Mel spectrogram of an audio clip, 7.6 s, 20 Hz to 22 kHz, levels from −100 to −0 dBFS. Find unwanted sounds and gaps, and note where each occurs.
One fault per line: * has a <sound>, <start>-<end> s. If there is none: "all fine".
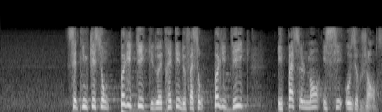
all fine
